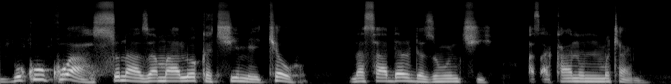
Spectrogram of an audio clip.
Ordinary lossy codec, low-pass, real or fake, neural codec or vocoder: none; none; fake; autoencoder, 48 kHz, 32 numbers a frame, DAC-VAE, trained on Japanese speech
